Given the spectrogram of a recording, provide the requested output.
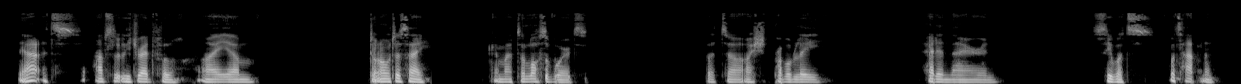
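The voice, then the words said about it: Irish accent. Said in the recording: “your accent, I could tell you're Irish”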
